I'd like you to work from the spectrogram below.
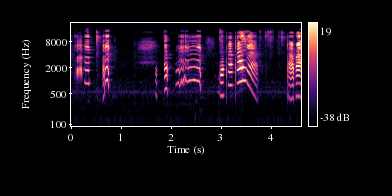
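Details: Indian ringneck parakeets, two brothers, trading a bursty run of squeaks, ticks and slurred whistled notes, including a steeply falling squeal, in irregular clusters over a low steady hum.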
